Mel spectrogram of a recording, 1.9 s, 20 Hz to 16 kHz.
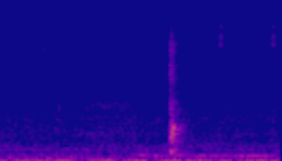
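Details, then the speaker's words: Elddis Avante 566 caravan fridge switched to gas: one sharp click, then lighter ticks about three a second from the gas igniter in a quiet room; normal ignition. "we'll hear that ticking and then actually the life to upon me on the gas"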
